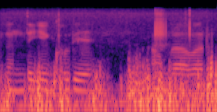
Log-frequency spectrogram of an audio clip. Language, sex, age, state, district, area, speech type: Bengali, male, 18-30, West Bengal, Birbhum, urban, spontaneous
